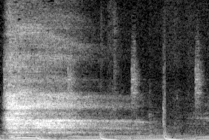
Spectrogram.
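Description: A man's long, breathy sigh, starting abruptly and fading over about a second and a half, disappointed at a pack's reveal that isn't a hit. Background music with a repeating falling bass note runs underneath.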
